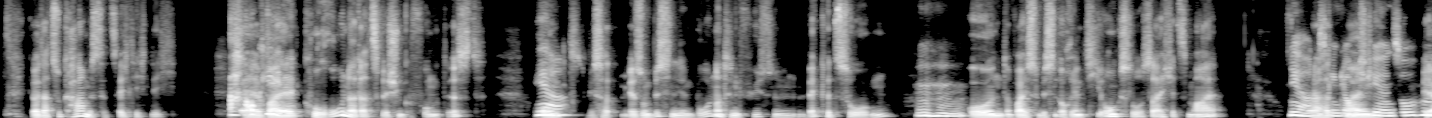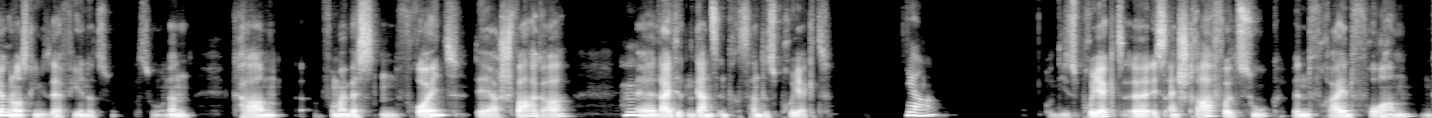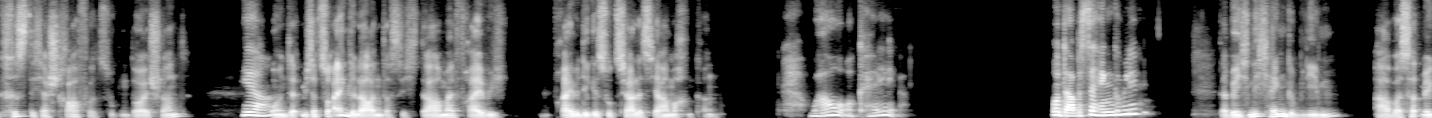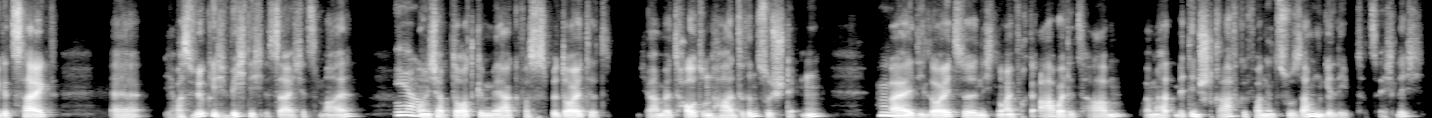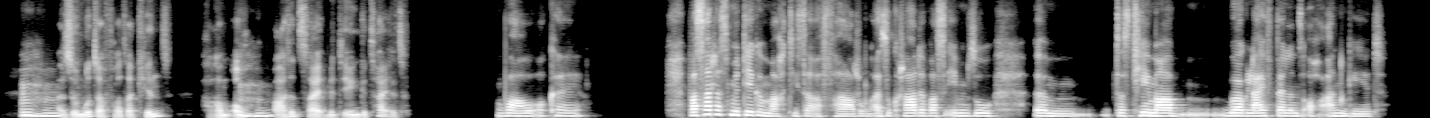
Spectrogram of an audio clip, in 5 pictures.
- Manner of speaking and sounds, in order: surprised: "Ach, okay"; other background noise; surprised: "Wow, okay"
- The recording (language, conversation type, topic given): German, podcast, Wie findest du eine gute Balance zwischen Arbeit und Freizeit?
